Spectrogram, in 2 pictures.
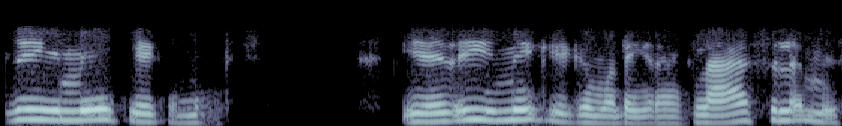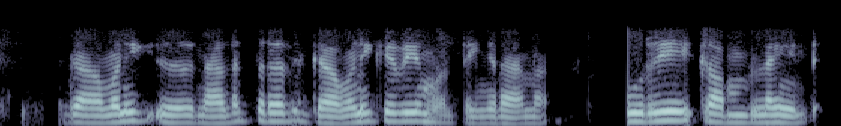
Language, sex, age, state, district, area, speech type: Tamil, female, 30-45, Tamil Nadu, Theni, rural, conversation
